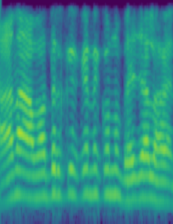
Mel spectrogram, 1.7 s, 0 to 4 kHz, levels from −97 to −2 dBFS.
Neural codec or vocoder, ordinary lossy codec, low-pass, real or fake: none; none; 3.6 kHz; real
